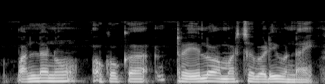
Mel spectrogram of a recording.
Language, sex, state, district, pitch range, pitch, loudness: Telugu, male, Telangana, Hyderabad, 125-145 Hz, 130 Hz, -13 LUFS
